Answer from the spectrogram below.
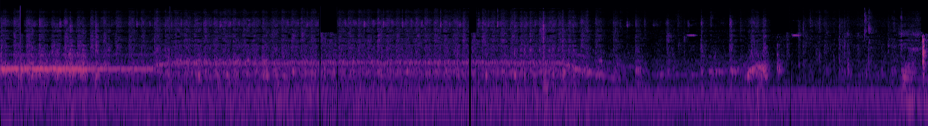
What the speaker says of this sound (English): So I'll come over here and I will sew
